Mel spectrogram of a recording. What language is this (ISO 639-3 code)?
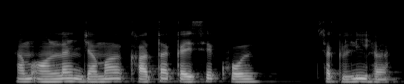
mag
